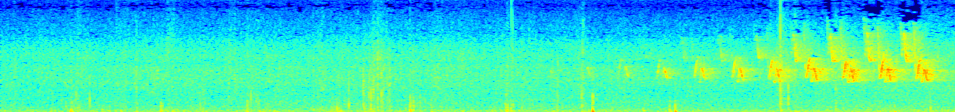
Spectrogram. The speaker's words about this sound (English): This is nice and clean. So, oven bird, type of warbler. Teacher, teacher, teacher is the type of mnemonic it has.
